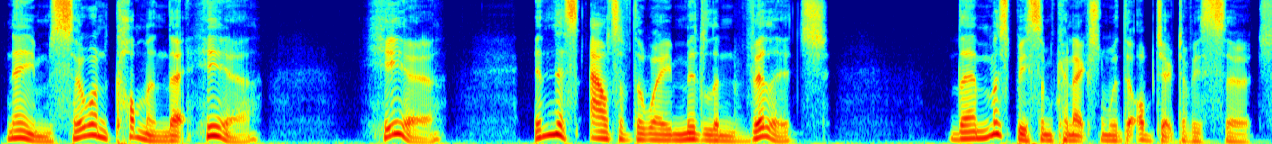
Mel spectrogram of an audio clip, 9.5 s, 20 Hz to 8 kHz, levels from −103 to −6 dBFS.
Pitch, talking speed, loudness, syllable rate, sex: 120 Hz, 150 wpm, -22 LUFS, 5.3 syllables/s, male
